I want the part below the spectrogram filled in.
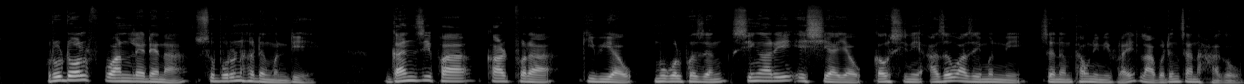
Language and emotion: Bodo, neutral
